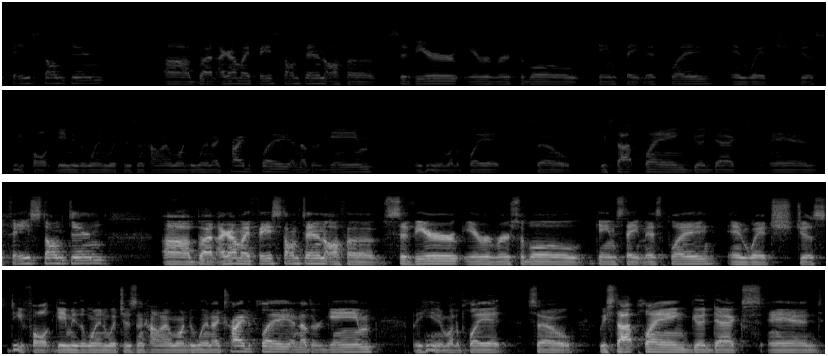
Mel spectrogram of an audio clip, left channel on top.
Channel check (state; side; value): quieter; left; 28.6 dB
